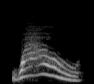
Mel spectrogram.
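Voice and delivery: put-on high, bright-eyed child's wow; a kid amazed by the piñata; excited wow. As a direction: gasp it out in wonder. Child sees giant piñata.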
